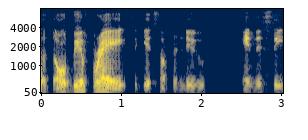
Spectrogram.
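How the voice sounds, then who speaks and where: A man's bright, sharp voice, recorded dry and close with no echo, moves at a moderate pace with ordinary pitch variation. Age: 30s. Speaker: podcast host. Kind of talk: motivational talk.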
